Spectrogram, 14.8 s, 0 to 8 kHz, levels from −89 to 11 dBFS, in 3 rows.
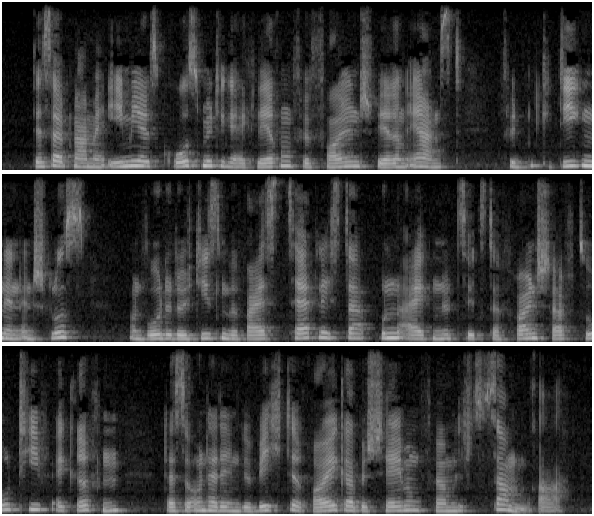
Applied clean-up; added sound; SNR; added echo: none; none; none; none.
